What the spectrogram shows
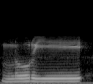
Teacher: یا ساکن اس سے پہلے را کے نیچے زیر تو یا یائے مدہ ہے، اس کو ایک الف کے برابر لمبا کریں گے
